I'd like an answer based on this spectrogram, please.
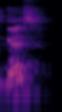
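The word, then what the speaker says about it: guess: मिसाल है जी यू E double S गेस। तो यहां पे क्या हुआ है? यू आपका साइलेंट है।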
